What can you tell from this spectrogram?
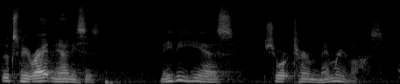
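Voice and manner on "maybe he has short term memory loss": deadpan delivery, much slower. Retelling a reply from one of the Slater kids, imitating deadpan delivery. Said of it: "Just deadpans".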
